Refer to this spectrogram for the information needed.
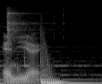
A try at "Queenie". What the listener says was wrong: Not enye. It's ni. It's Queenie.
